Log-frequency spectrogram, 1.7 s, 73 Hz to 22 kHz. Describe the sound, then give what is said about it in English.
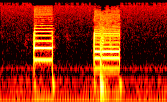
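Two touch-tone telephone dialing beeps, each a short steady dual-pitched tone, separated by a brief pause, clear and fairly loud with no talking, as a phone dials 9 to get an outside line and star 67. “Okay, we're going to dial 9 to get out. And we'll dial star 67, as you say.”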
